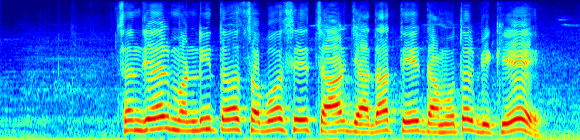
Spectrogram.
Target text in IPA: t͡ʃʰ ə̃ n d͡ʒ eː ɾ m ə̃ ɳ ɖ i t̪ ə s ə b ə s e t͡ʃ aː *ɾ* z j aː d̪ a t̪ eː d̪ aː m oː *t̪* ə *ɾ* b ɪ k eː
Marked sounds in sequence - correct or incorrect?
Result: correct, correct, correct

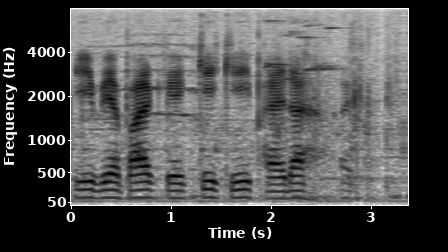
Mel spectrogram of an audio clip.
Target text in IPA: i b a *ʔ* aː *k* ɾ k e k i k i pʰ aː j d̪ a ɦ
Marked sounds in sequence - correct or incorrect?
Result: incorrect: p, incorrect: none

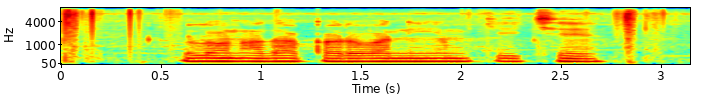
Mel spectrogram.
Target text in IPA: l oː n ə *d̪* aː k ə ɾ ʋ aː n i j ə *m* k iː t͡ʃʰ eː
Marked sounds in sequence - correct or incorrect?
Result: correct, correct

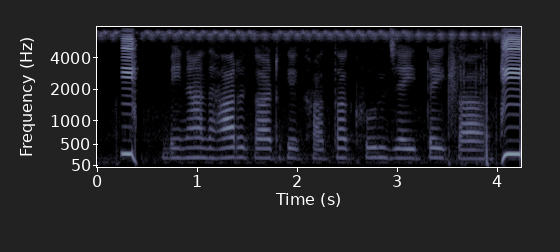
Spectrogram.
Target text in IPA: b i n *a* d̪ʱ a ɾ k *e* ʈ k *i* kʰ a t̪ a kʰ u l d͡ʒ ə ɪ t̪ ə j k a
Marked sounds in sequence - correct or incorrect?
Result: correct, incorrect: a, incorrect: e

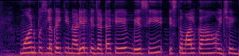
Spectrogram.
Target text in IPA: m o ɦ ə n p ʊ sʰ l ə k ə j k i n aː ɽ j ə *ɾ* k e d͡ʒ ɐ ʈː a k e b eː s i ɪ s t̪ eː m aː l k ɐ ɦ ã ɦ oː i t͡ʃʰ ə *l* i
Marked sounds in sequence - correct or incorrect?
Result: incorrect: l, incorrect: none

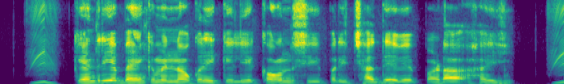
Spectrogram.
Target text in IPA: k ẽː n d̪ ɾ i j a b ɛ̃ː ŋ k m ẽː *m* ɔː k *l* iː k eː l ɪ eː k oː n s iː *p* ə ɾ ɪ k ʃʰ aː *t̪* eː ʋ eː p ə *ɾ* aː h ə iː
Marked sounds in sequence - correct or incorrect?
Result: incorrect: n, incorrect: ɾ, correct, incorrect: d̪, incorrect: ɽ

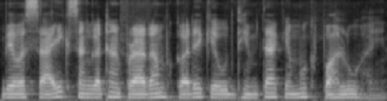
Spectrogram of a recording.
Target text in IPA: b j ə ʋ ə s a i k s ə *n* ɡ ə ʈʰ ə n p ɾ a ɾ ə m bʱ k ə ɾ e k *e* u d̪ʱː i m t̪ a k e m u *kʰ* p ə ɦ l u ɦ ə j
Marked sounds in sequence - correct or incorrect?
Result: incorrect: ŋ, correct, correct

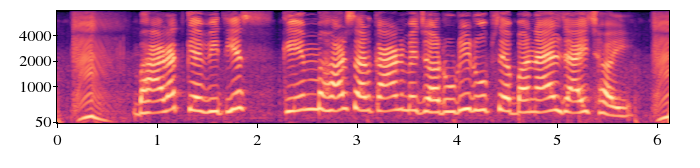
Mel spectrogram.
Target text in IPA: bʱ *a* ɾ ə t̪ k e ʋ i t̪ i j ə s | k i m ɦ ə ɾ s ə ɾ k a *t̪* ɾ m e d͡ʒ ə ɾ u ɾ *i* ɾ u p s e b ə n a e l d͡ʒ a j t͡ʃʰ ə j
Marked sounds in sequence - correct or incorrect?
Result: correct, incorrect: none, correct

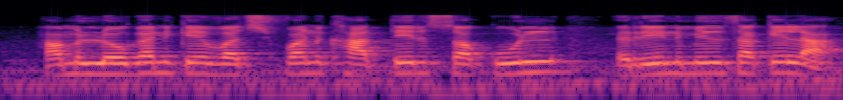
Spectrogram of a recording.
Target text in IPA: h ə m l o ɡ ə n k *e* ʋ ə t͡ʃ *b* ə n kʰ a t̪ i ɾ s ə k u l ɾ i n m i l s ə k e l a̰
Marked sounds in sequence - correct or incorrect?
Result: correct, incorrect: p

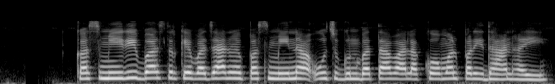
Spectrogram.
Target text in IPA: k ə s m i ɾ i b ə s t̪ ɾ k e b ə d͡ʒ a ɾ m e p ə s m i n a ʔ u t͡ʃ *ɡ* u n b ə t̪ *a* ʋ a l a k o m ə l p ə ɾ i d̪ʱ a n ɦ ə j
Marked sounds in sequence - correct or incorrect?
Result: correct, correct

